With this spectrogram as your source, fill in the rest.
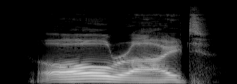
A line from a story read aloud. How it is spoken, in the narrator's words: chuckled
